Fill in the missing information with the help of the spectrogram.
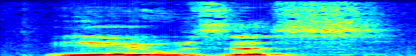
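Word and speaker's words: Iēsous: But because this Lord of Righteousness is as good as his title, and because this man is as good as his name, Yeshua, Joshua, in Greek pronounced Yehuzas, Jesus, which means Yahweh's salvation, death could not hold him.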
